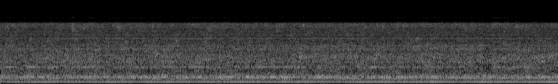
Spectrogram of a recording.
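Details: Kenmore top-load washer draining as it heads into spin: steady low pump hum under a constant rush of water. Drain is normal. Owner notes the motor runs but the drum won't spin until the lid is lifted and closed.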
